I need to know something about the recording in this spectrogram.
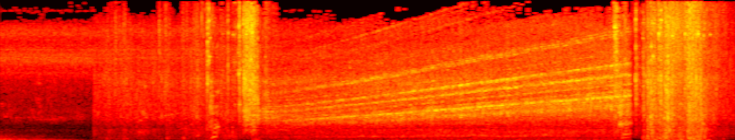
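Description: A pulley whirs along a zipline cable with a steadily rising whine.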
